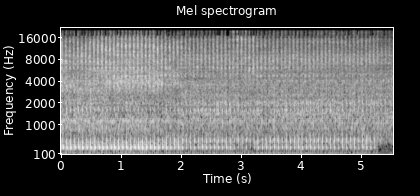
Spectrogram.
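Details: Hyundai/Kia with code P0441, vacuum gauge hooked to the purge line and duty cycle monitored on a scan tool: steady rapid ticking about two and a half a second over a quiet idle; healthy purge valve cycling normally.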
